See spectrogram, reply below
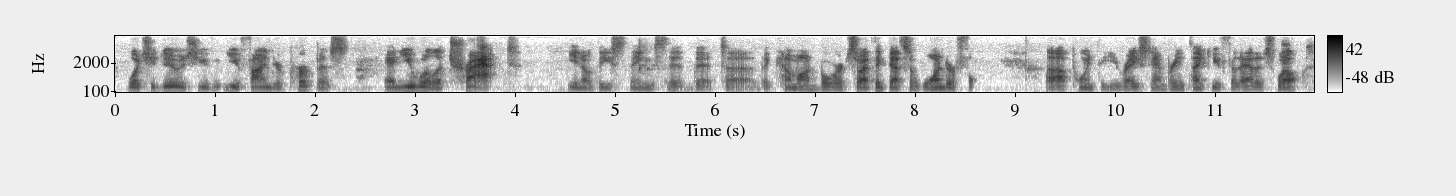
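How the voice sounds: A man's medium-pitched voice with an American accent, vocal fry, a fairly bright tone, fairly even intonation and a moderate pace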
